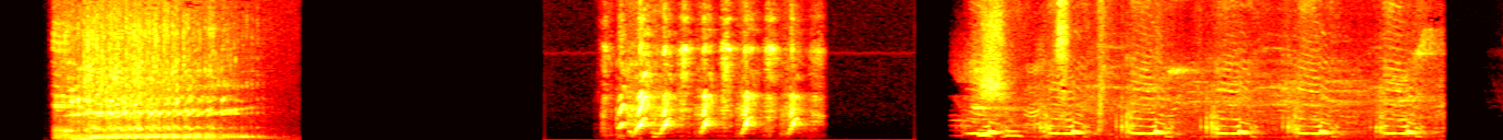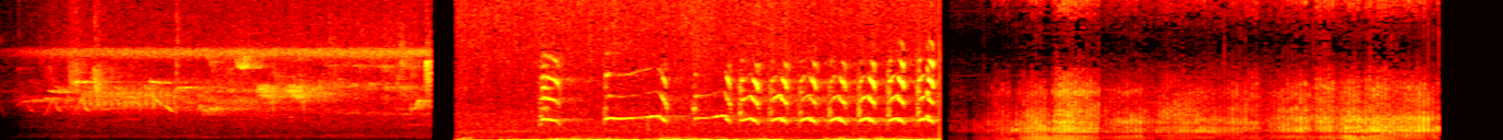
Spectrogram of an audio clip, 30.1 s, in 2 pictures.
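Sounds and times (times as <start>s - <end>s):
bird calls: 6.0s - 8.3s, 9.8s - 14.4s, 20.4s - 24.4s
low wind rumble: 19.6s - 24.4s.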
